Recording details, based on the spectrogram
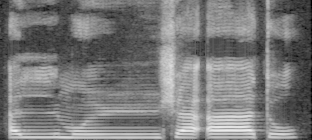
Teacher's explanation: کلمت المنشآت میں نون ساکن ہے، پھر حرف الشین ہے، شین حروف الاخفاء میں سے ہے اور اخفاء کا معنی ہے چھپا دینا، تو ہم نون ساکن کو چھپاتے ہوئے اور غنہ کے ساتھ یہ حکم کو ادا کریں گے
